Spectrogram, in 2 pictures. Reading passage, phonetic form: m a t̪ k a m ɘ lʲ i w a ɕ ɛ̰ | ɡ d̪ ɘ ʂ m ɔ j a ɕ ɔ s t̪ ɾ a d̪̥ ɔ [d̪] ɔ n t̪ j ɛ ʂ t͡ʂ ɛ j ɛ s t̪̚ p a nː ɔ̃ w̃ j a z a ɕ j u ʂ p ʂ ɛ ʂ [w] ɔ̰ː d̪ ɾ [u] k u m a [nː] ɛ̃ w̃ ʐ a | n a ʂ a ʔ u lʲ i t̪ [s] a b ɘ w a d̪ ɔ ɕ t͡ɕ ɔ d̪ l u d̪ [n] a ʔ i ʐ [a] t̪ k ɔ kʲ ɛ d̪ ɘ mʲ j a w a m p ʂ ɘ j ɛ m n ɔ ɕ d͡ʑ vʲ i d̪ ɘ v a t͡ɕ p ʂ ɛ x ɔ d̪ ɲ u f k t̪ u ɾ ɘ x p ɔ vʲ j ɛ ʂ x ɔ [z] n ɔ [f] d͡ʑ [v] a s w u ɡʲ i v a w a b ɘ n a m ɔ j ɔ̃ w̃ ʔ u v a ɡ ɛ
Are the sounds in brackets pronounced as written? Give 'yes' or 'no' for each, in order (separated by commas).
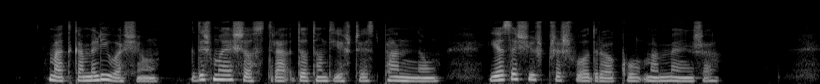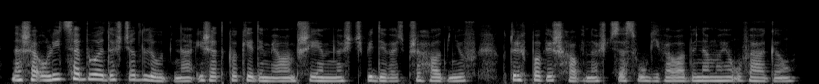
no, yes, no, no, yes, yes, yes, no, no, no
